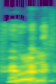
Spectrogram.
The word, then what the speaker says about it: Paradis: It's pronounced Paradi, but it's spelt like Paradis. – Right, Paradis. So I always say paradise without the E.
